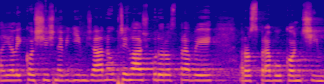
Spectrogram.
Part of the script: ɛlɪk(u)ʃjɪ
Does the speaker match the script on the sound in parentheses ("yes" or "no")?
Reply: no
